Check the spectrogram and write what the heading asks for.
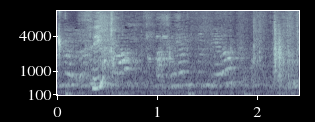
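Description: A child's voice speaking indistinctly, loudest about half a second in.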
